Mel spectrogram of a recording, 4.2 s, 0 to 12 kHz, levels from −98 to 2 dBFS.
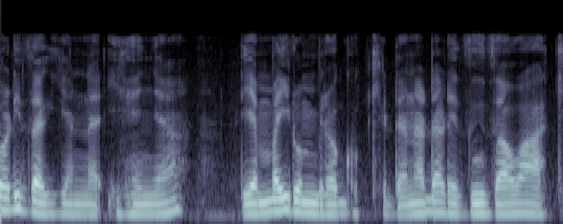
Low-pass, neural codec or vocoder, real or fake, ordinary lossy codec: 7.2 kHz; none; real; none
